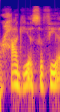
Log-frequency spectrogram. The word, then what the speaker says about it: Hagia Sophia: introduction to a Sophia or Hagia Sophia it's actually pretty oun both ways I tend to use what I think is the old Greek pronunciation we'll spend almost all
